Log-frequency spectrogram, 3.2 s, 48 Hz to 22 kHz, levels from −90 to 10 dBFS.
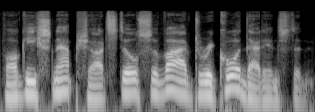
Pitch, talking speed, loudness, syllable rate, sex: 120 Hz, 150 wpm, -15 LUFS, 4.8 syllables/s, male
